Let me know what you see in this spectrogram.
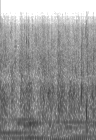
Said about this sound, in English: Those people that have raised their hands, can we give them a clap for their courage in doing that today?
